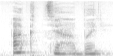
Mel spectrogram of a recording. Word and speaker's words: октябрь: поэтому произносим как а октябрь тоже безударная гласная о произносим как а октябрьский тоже безударная гласная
